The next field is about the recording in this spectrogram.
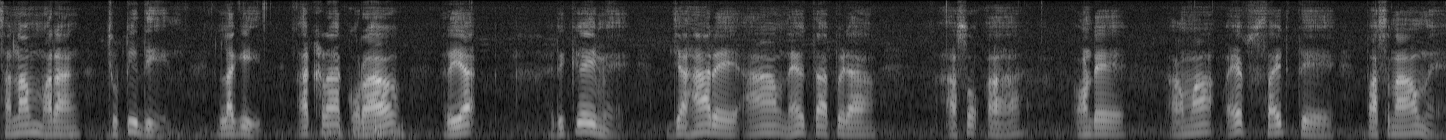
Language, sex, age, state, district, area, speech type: Santali, male, 60+, West Bengal, Paschim Bardhaman, rural, read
